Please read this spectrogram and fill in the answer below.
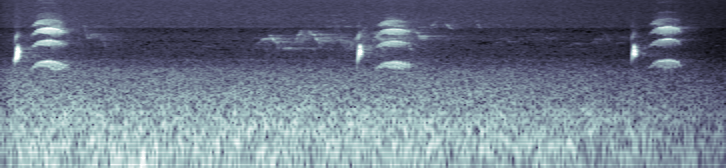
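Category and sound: bird, bird alarm call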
